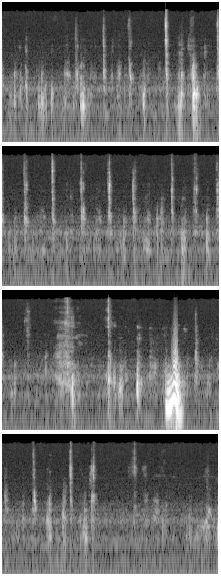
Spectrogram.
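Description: Crisp, close-up crunching of raw green mango being chewed, sharp crunches coming about twice a second. About ten seconds in there is a breathy rush of air, and about two seconds later a short, loud low vocal sound from the eater.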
